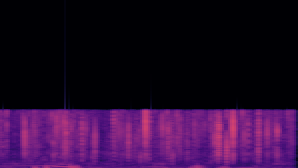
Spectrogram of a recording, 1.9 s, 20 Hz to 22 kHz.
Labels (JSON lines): {"label": "biophony, cascading saw", "recorder": "SoundTrap 600 or HydroMoth"}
